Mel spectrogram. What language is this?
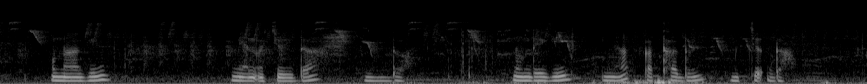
Santali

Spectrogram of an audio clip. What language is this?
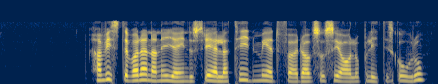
Swedish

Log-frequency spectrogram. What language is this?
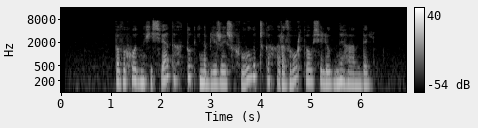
Belarusian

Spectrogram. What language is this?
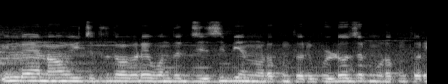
Kannada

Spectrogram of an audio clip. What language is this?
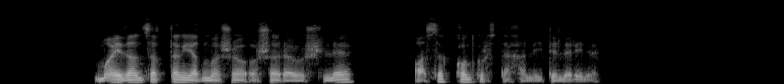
Bashkir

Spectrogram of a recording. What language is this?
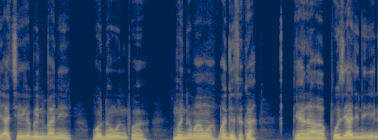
Ngas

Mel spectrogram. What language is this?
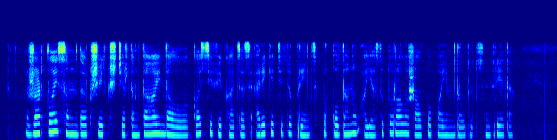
Kazakh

